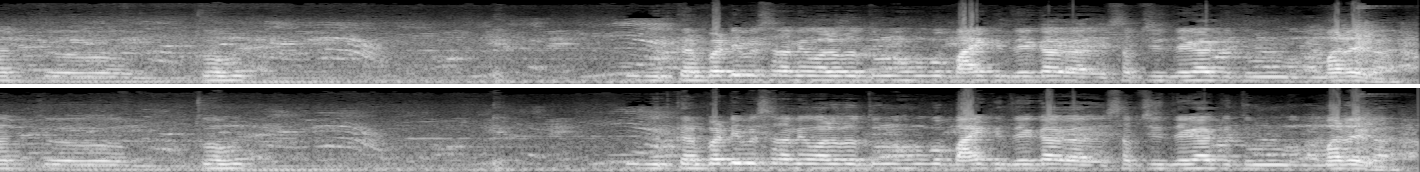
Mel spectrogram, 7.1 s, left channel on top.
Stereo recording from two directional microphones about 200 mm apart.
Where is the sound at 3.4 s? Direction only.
25° right (ahead or behind).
